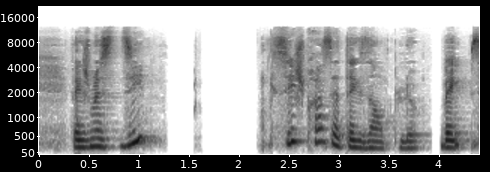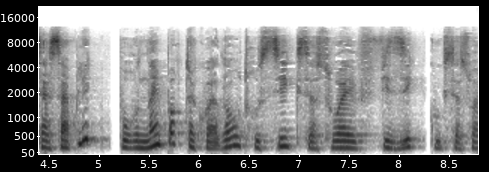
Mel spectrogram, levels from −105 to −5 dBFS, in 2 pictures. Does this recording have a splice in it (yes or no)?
yes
